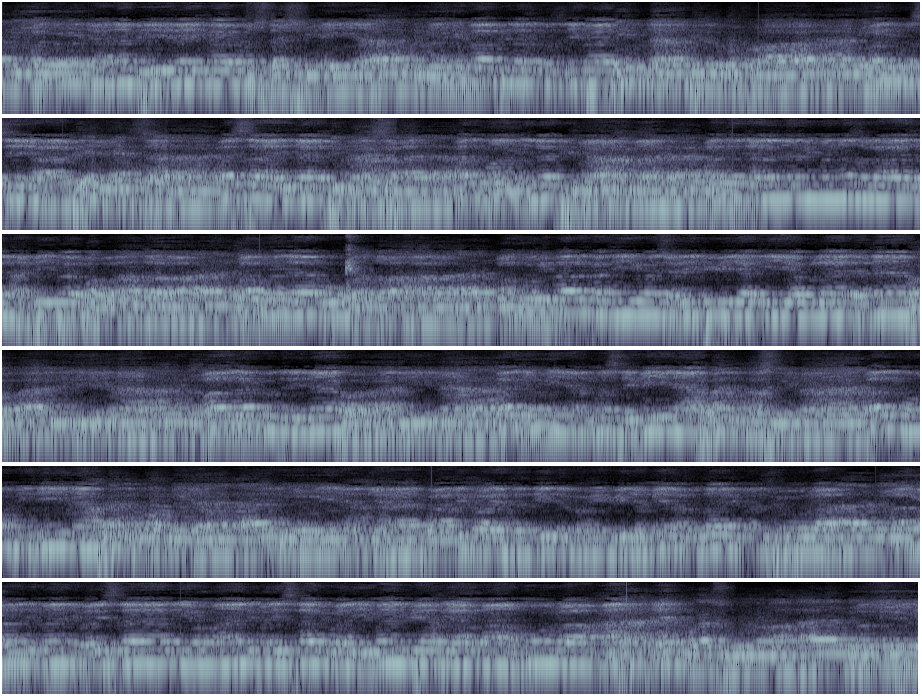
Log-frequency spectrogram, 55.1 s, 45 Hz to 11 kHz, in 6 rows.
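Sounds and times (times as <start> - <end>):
man leading chant through microphone: 0.0 - 55.0
men chanting together: 0.0 - 55.0.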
